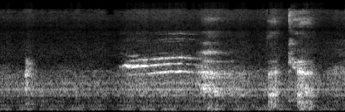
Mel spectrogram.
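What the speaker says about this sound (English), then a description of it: "that cat" A cat meows a few times, high wavering calls over a soft steady background hum, moderately close and faint.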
